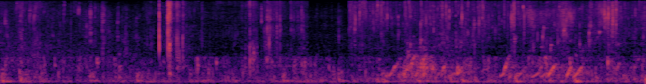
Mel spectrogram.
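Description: Low water gurgling and sloshing, with a sharp click about a second in and more wavering gurgles near the end.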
